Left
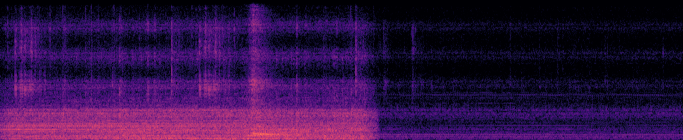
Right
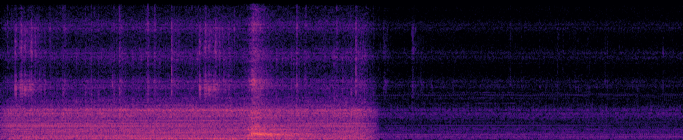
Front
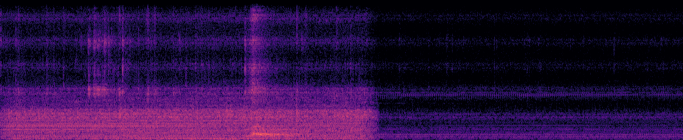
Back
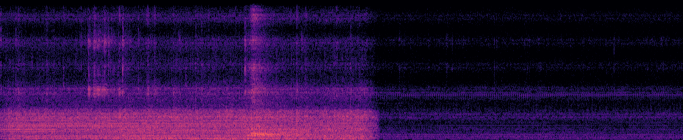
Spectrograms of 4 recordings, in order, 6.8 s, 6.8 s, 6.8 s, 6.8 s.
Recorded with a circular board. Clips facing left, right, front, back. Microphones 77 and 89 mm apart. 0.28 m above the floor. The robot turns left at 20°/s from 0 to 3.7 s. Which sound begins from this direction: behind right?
A whoosh, at 2.4 s.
